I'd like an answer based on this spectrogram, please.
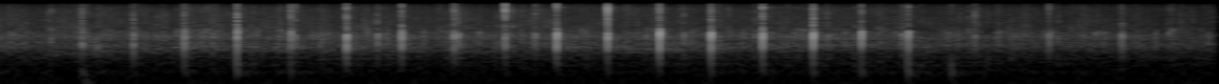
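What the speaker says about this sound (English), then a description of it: "Everyone give her a round of applause." An audience at an awards meeting applauds. Sharp, evenly spaced nearby claps stand out over a softer wash of crowd clapping for about six seconds, then taper off.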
